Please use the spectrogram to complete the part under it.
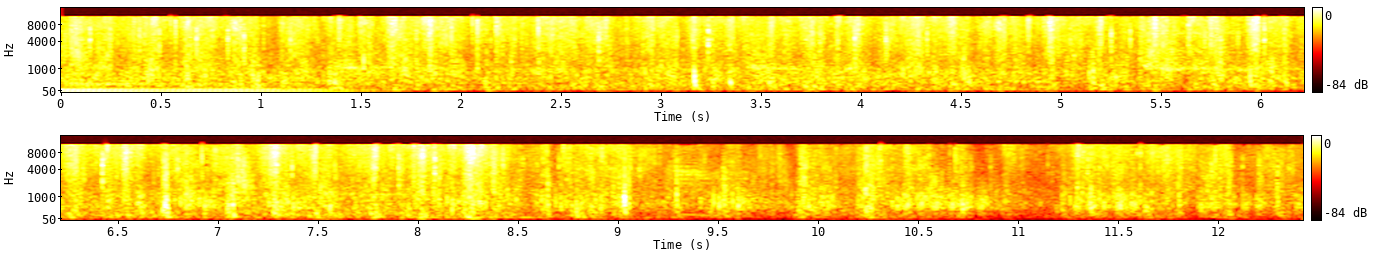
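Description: Footsteps crunch over grass and dirt at a steady pace.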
